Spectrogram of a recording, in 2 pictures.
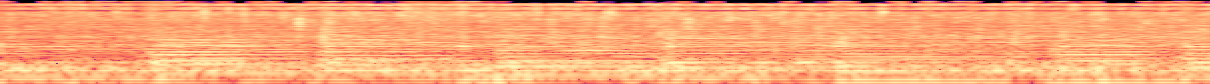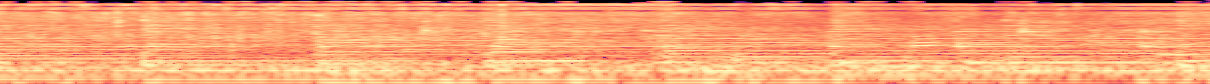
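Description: Prawns sizzle steadily in a hot pan after a splash of Vino Bianco white wine, a continuous close frying hiss mixed with soft tonal background music, no talking.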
